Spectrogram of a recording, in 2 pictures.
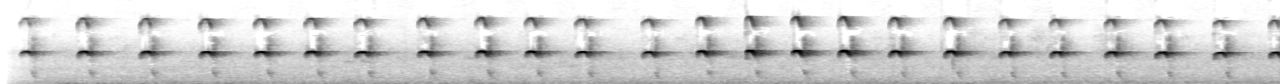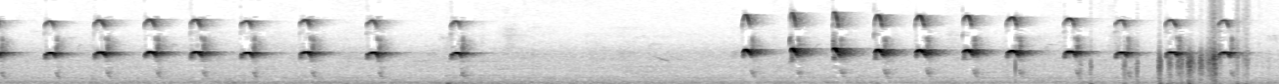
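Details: Squirrel calling with a steady run of sharp, high chirps, about two and a half per second, each with a bright overtone; the calls stop for roughly two seconds near the end, then resume before a short rustle.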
